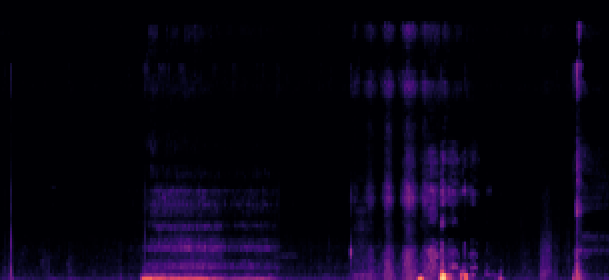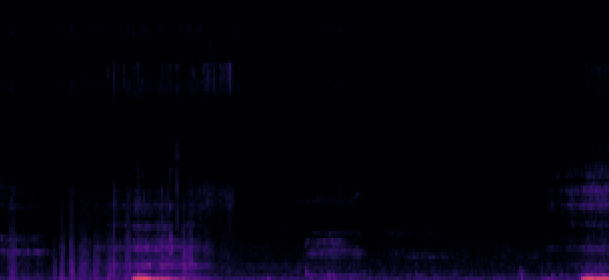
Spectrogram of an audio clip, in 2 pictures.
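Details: Older female dog with pemphigus foliaceus and a previously removed carcinosarcoma, snoring in deep sleep: two loud, rough snoring breaths about six seconds apart with soft snuffling between.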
